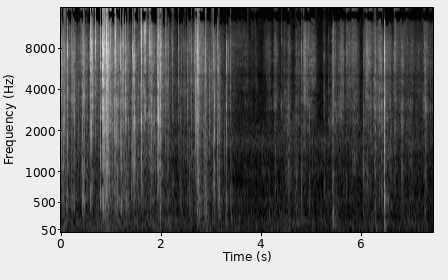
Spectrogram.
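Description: Plastic booster-pack wrapper crinkling and tearing as it is opened, dense for about the first three seconds. After that come only faint rustles of the cards being handled, with one sharp tick about six seconds in.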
